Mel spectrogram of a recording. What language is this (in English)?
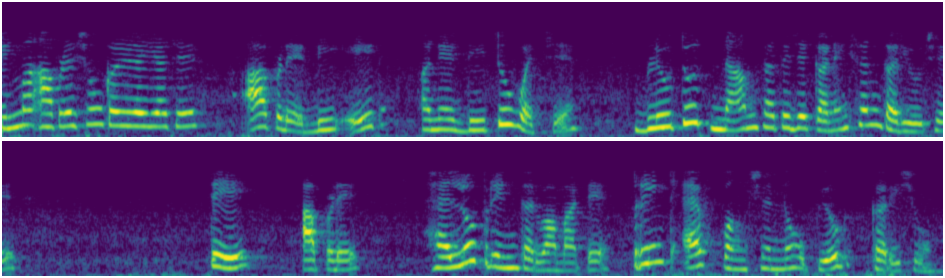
Gujarati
